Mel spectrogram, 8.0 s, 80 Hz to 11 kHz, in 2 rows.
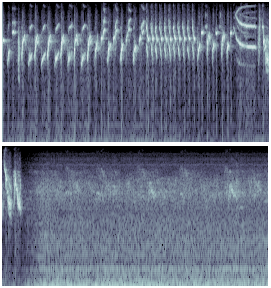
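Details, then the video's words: Home-bred male European goldfinch × canary hybrid singing, recorded in May 2015: a rapid, fairly even chattering series of high twittered notes, shifting into a buzzy trill and a few ringing whistles, then stopping abruptly as background hiss returns. "Saka Melezi Ötüşü"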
